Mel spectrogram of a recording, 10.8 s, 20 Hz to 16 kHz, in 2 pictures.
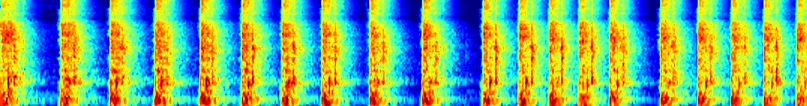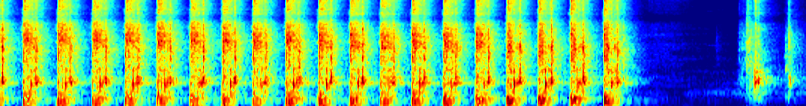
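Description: Salvo Precision BRN-180 Deluxe gas blowback airsoft rifle with an MWS magazine firing a long rapid string of sharp, evenly spaced shots, each with a metallic bolt clack, close and loud, then stopping abruptly.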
